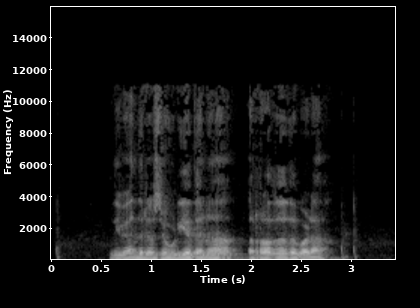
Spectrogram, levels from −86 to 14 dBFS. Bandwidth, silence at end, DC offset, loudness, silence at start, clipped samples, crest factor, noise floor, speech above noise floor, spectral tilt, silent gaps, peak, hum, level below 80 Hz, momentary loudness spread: 11.5 kHz; 0.5 s; under 0.1%; -23 LUFS; 0.6 s; under 0.1%; 16 dB; -67 dBFS; 45 dB; -7 dB/octave; none; -8 dBFS; none; -54 dBFS; 7 LU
